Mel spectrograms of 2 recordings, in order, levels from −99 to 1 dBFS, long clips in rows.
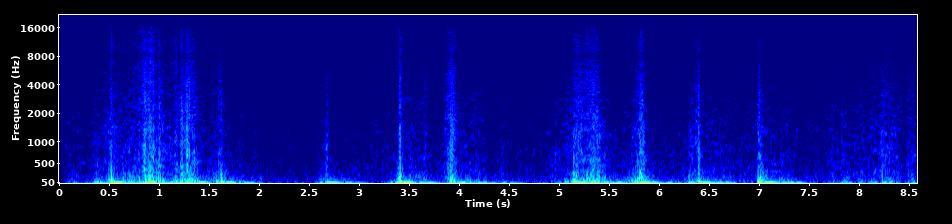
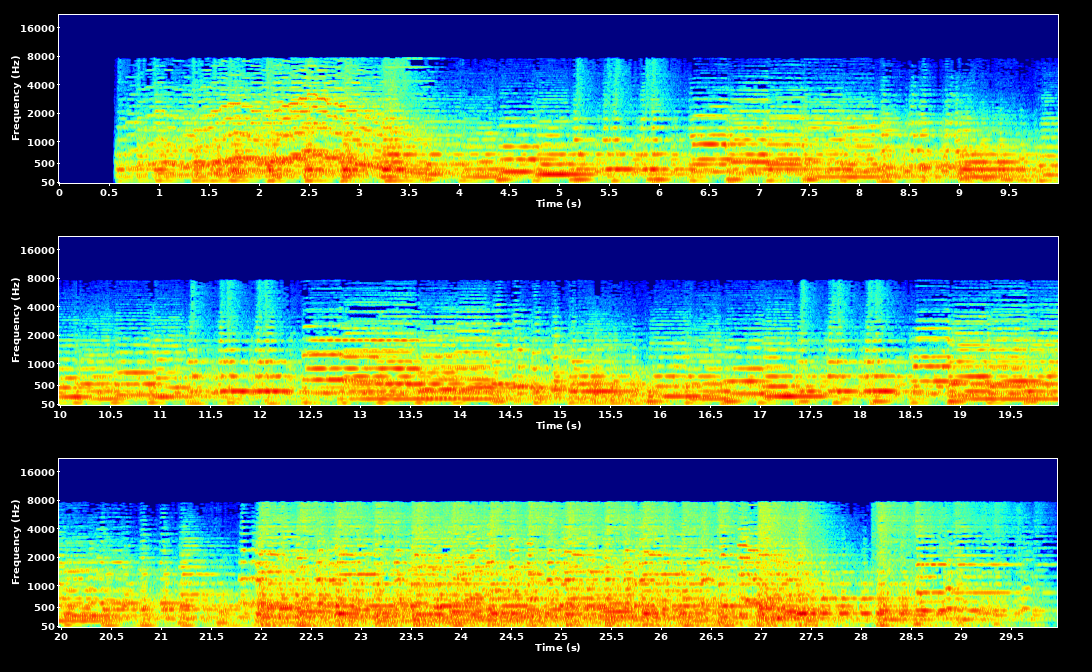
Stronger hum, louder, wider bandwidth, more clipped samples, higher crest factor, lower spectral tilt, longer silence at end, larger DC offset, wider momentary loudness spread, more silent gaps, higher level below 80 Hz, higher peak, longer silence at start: neither; second, -65 LUFS vs -16 LUFS; first, 16.5 kHz vs 8 kHz; neither; about the same, 18 dB vs 14 dB; about the same, -5 dB/octave vs -6 dB/octave; about the same, 0 s vs 0 s; neither; about the same, 8 LU vs 7 LU; neither; second, -62 dBFS vs -34 dBFS; second, -36 dBFS vs 0 dBFS; second, 0.15 s vs 0.55 s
